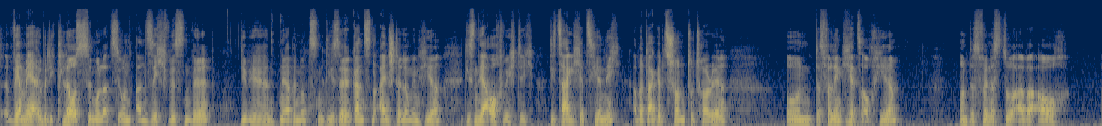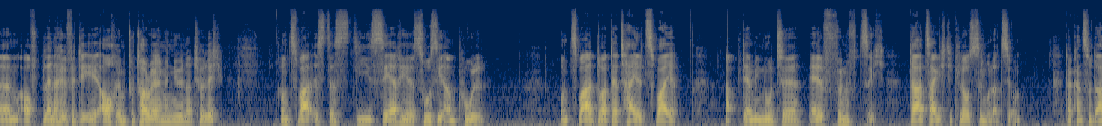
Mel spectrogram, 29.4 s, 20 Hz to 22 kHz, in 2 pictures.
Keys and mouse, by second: 3.7-5.7 drag.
